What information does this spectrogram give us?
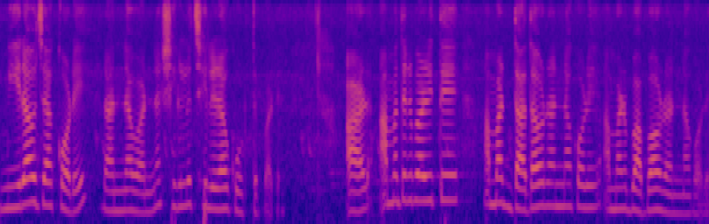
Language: Bangla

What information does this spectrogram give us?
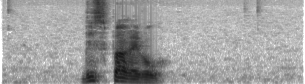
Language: Breton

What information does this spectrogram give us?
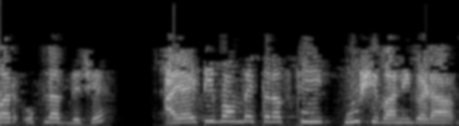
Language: Gujarati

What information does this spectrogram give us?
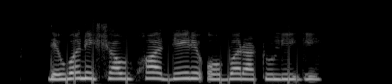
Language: Pashto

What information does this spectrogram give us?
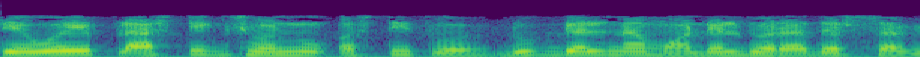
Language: Gujarati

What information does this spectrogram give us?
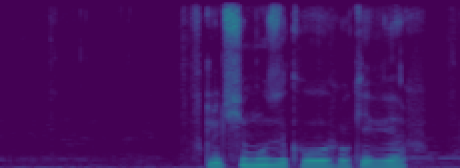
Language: Russian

